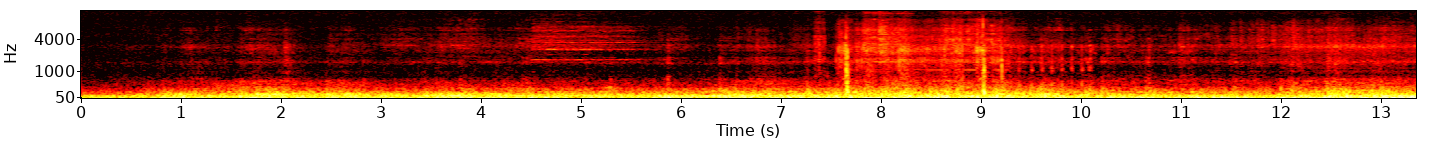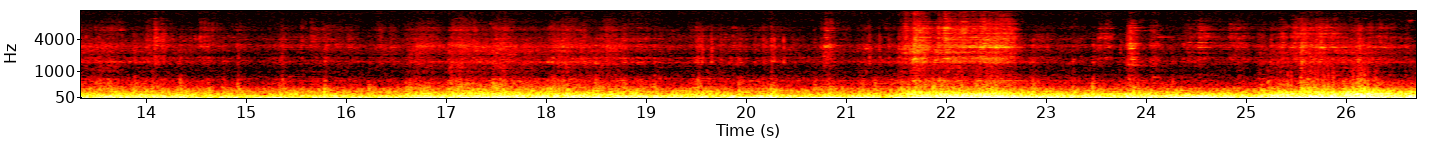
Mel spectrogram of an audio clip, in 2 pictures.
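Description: Freight train of covered hoppers, tank cars and double-stack container cars rolling past: a steady low rumble of wheels on rail that grows louder throughout. A cluster of sharp clanks comes about eight seconds in, and brief high squeals come around five and twenty-two seconds in.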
